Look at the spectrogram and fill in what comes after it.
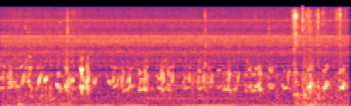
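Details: Guinea pigs making a mix of their sounds: dense, rapid short squeaks and chirps in the mid range, chattering throughout, over a steady low hum.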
